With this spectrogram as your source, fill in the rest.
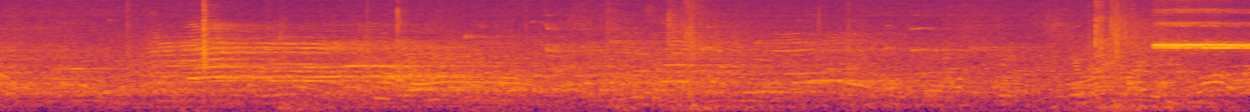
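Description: A volleyball thumps off a player's hands.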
